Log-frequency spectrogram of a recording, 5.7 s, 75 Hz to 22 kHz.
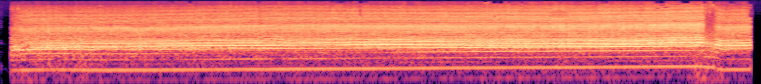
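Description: A Mazda MX-5 race car engine at Okayama in iRacing holds a loud, steady high drone with a slowly rising pitch, then dips abruptly near the end as if shifting or lifting off the throttle.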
